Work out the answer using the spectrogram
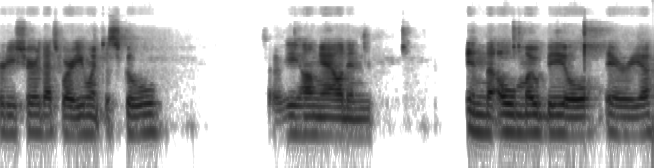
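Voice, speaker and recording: Speaking in a Southern accent, a man keeps a monotone, flat intonation at medium pitch and a moderate pace, with long, frequent pauses. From Alabama, Birmingham. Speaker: livestreamer, tradesman. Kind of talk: casual live stream chat. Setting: live stream on camera.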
